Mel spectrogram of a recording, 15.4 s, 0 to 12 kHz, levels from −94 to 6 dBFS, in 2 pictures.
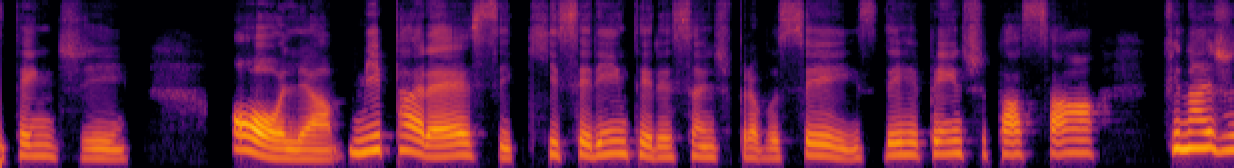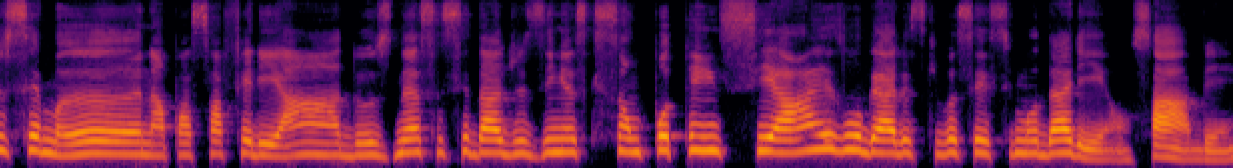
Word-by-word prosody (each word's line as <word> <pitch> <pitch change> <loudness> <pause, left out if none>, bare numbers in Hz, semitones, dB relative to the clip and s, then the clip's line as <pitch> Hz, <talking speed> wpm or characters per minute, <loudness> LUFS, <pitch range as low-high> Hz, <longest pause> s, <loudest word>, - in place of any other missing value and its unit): entendi. 150 -5 -5 0.6
Olha, 145 - +6
me 240 +4 +2
parece 195 - +2
que 205 - -6
seria 195 0 -2
interessante 170 -6 -4
pra 155 -1 -4
vocês, 150 0 -3
de 195 +2 +1
repente, 215 +2 -3
passar 215 +2 0 0.4
finais 300 0 +5
de 270 +1 -1
semana, 210 -4 +1
passar 195 +3 -6
feriados 195 -2 -3
nessas 230 +1 -3
cidadezinhas 230 0 -1
que - - -17
são 245 -2 -2
potenciais 260 0 +1
lugares 230 -5 +2
que 205 - -13
vocês 225 -1 -3
se 215 - -15
mudariam, 220 - 0
sabe. 135 -3 -1
210 Hz, 110 wpm, -24 LUFS, 180-230 Hz, 0.6 s, Olha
